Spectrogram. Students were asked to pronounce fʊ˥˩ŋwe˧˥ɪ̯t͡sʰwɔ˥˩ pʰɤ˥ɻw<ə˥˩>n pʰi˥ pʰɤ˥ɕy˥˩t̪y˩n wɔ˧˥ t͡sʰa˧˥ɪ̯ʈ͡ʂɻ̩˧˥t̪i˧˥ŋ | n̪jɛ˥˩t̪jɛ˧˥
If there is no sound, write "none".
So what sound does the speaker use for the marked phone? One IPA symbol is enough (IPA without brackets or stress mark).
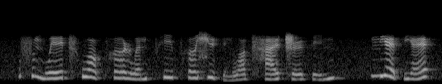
ə˧˥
